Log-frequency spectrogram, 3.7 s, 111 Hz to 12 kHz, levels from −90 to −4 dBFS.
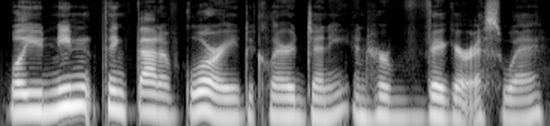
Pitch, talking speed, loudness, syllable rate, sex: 175 Hz, 210 wpm, -19 LUFS, 5.4 syllables/s, female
